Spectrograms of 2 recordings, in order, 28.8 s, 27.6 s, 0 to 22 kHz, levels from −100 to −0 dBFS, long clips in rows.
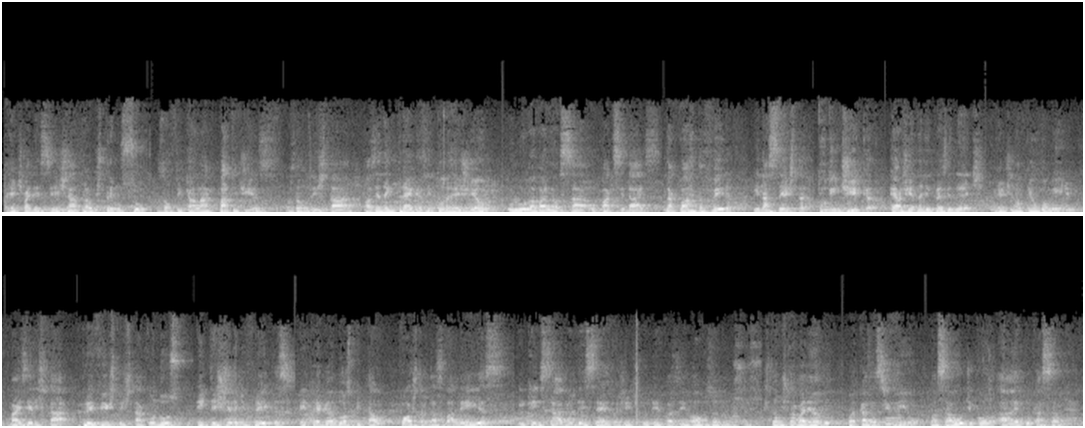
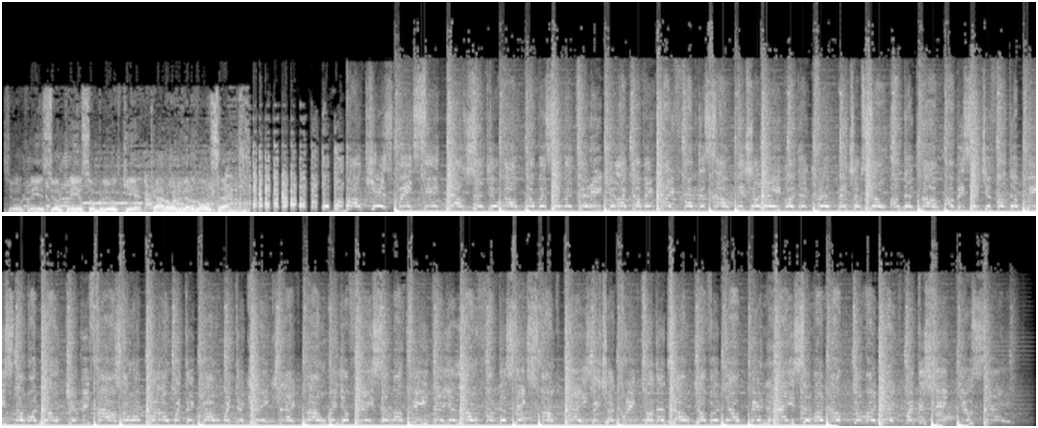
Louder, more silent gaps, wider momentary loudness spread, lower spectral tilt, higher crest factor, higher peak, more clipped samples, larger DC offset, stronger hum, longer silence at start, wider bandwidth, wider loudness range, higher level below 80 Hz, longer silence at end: second, -16 LUFS vs -10 LUFS; neither; about the same, 7 LU vs 5 LU; first, -7 dB/octave vs -4 dB/octave; first, 14 dB vs 8 dB; about the same, -2 dBFS vs 0 dBFS; second, under 0.1% vs 0.4%; neither; neither; about the same, 0 s vs 0.05 s; second, 11 kHz vs 17.5 kHz; about the same, 3 LU vs 1 LU; second, -34 dBFS vs -10 dBFS; second, 0 s vs 0.3 s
